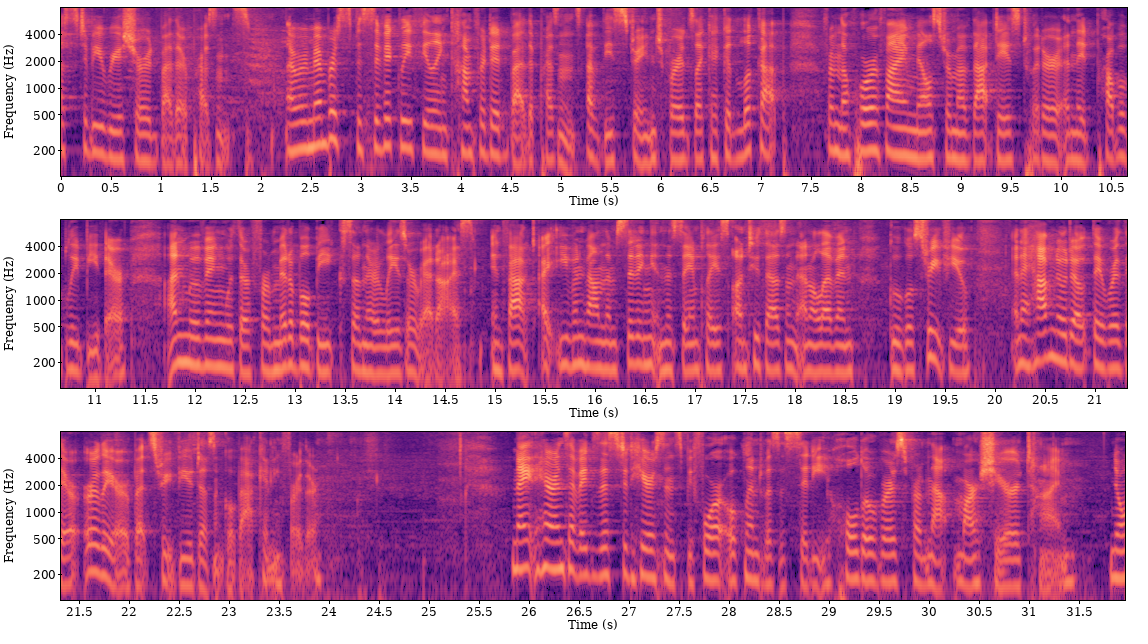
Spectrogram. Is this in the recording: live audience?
yes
